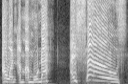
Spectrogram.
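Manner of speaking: loud, high, aggrieved outburst; upset ranting. Acted. Mother rants at her son that nobody helps her, loud and aggrieved. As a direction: let the hurt pour out as anger.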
